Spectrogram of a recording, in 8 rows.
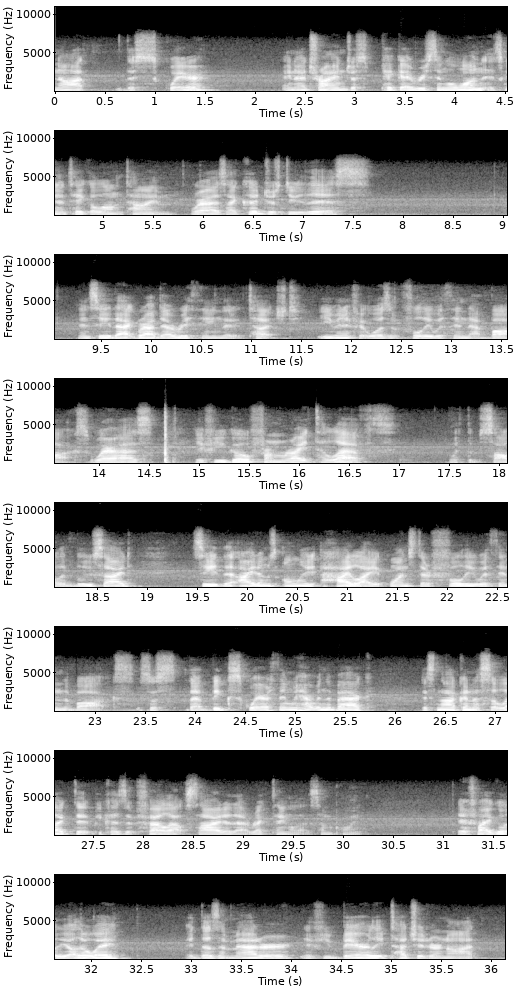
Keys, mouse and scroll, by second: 6.8 click, 14.7 Escape, 16.3 click, 31.9 Escape, 32.2 Escape, 33.4 click.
